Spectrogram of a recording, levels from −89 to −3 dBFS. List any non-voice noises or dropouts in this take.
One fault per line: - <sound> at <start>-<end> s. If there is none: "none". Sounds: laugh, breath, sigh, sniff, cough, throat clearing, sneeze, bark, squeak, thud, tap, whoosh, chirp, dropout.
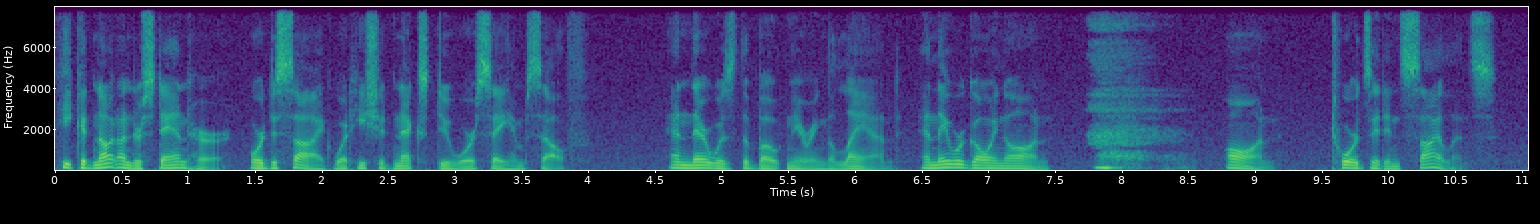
- sigh at 7.7-8.6 s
